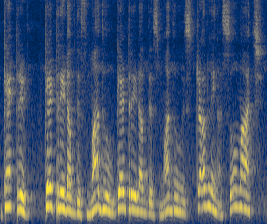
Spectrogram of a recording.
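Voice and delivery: high, loud call to a friend; Krishna shooing off a bumblebee. Acted. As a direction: call out, annoyed by the bee. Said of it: "Krishna called Madhumangal and said".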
